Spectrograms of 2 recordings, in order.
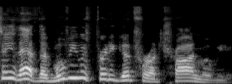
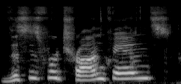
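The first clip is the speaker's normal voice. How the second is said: mock disbelief; 11 semitones higher, slower than usual.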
